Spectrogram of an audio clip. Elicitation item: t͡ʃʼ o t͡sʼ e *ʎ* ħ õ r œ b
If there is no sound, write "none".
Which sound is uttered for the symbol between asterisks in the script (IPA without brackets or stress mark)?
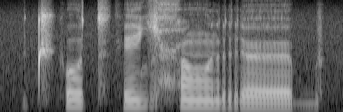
ʎ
